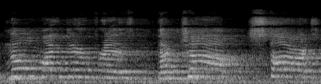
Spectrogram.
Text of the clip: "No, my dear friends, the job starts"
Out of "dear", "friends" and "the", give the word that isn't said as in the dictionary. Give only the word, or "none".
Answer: none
